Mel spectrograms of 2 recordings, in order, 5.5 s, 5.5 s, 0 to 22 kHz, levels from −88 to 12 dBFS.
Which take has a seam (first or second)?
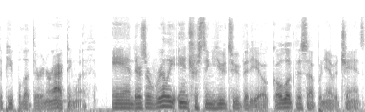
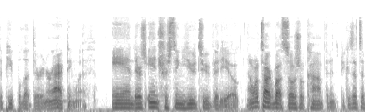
second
